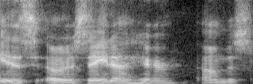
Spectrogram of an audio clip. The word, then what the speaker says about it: zeta: say Zed or whatever it's kind of like there's like a Z and a D back to back like stay data it's kind of way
